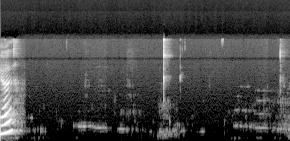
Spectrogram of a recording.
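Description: A spoon clinks lightly against a glass dish.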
